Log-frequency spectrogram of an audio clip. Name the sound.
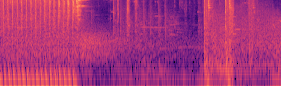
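handgun gunfire in the video game Generation Zero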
